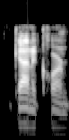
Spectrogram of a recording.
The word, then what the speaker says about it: Gunicorn: where gunacorn comes in now sometimes they pronounce this differently but I'm going to use the gun account gonna corn pronunciation is a web server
